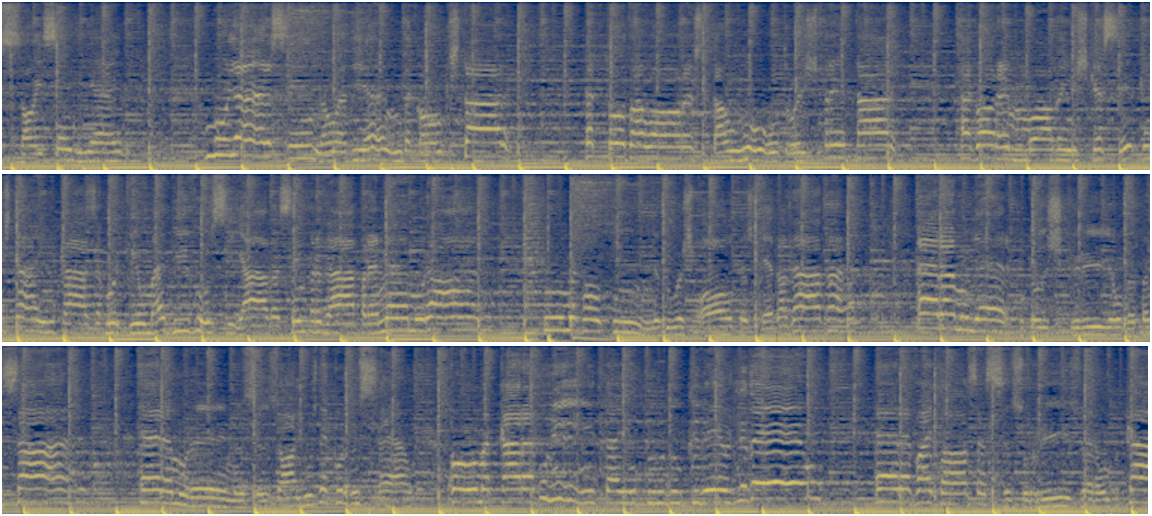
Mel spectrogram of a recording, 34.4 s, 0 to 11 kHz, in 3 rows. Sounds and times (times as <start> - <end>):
Music: 0.0 - 34.4.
